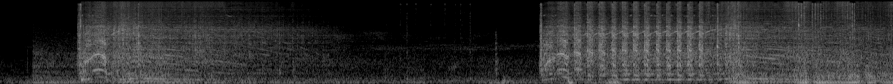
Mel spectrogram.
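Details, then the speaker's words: 1979 Honda Civic 1200 that sat about 16–20 years, after a spark fix: brief crank, then a steady, slightly uneven idle; ignition now fires reliably. "it seems seems like it's pretty close though seems like it's running pretty good at whatever it's set"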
